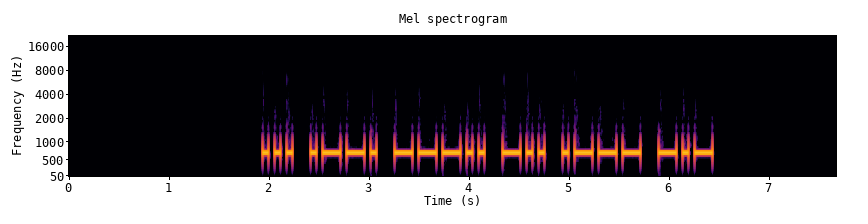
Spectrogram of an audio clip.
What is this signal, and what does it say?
Morse code, heard as a keyed tone, about 20 wpm, 700 Hz. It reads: SP8DJK
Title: DXCC-100 Call Signs - 6 Characters - Repeated 3x - 20wpm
